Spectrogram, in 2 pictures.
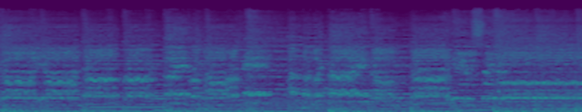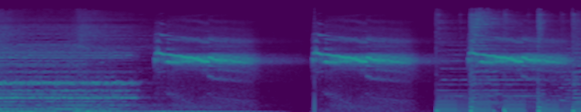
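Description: Choral music with accompaniment ends on a long held chord about eleven seconds in. Then a raptor's high scream, falling in pitch, sounds three times with short silent gaps between.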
